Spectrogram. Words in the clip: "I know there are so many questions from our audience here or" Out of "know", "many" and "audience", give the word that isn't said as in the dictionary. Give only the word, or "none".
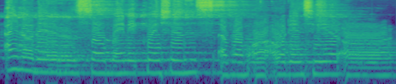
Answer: none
